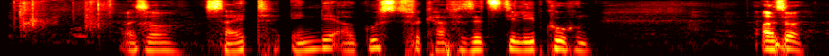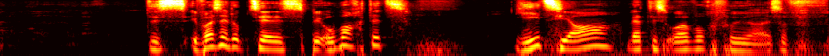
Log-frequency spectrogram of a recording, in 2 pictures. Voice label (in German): Ansage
